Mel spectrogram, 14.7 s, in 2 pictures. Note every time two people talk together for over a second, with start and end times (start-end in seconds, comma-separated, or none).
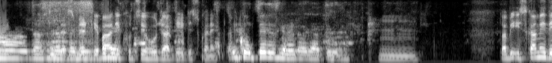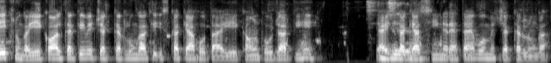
none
